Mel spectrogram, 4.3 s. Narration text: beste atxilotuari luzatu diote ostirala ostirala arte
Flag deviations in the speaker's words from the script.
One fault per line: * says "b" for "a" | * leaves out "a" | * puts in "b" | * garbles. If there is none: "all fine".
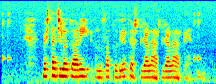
all fine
